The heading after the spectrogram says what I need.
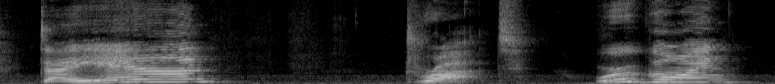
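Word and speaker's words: Dragt: Chrissy is the first one who said, oh, I think the G is silent, and it's Drott.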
